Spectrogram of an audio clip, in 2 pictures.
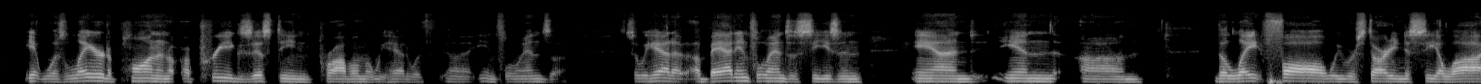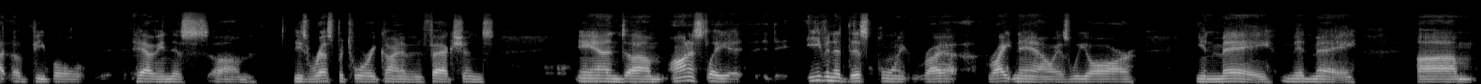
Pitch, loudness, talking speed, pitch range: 135 Hz, -25 LUFS, 130 wpm, 125-145 Hz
